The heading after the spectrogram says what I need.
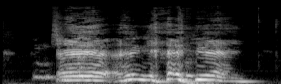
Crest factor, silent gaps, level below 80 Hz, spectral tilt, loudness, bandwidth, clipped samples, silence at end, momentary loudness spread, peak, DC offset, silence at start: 14 dB; none; -38 dBFS; -6 dB/octave; -14 LUFS; 15.5 kHz; under 0.1%; 0.25 s; 17 LU; 0 dBFS; under 0.1%; 0.35 s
